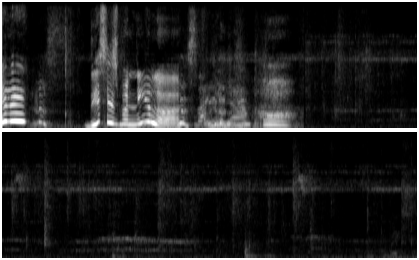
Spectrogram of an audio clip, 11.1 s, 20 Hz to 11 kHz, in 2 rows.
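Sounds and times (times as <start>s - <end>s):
faint rooster crowing: 4.4s - 11.0s.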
